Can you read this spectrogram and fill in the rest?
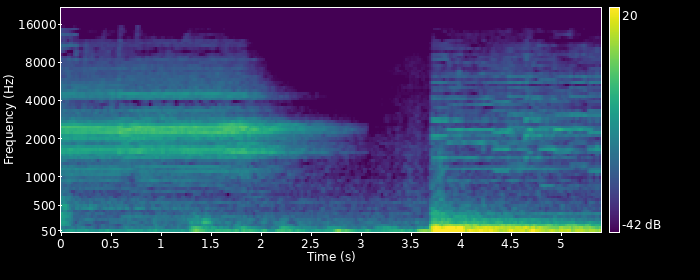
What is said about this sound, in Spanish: suenan gaitas y ya sabemos qué significa eso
